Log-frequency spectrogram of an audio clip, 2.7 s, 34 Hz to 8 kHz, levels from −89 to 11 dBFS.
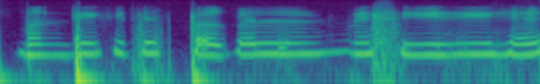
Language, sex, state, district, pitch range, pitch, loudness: Hindi, female, Chhattisgarh, Raipur, 230-250 Hz, 240 Hz, -23 LUFS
